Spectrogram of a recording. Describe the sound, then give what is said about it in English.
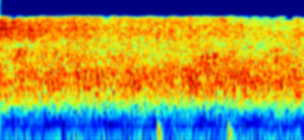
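Steady applause from a church audience, a dense wash of many hands clapping at once, loud and continuous throughout, with a couple of dull low thumps midway. “Would you want to clap for these ones?”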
